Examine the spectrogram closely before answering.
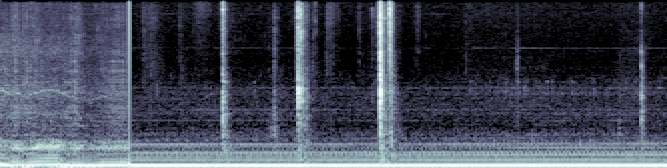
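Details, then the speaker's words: Mazda Miata after replacing clutch/brake pedal bushings and rubber stops: engine idling, few soft clicks as clutch is worked, squeak gone. "it's silent so nice"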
